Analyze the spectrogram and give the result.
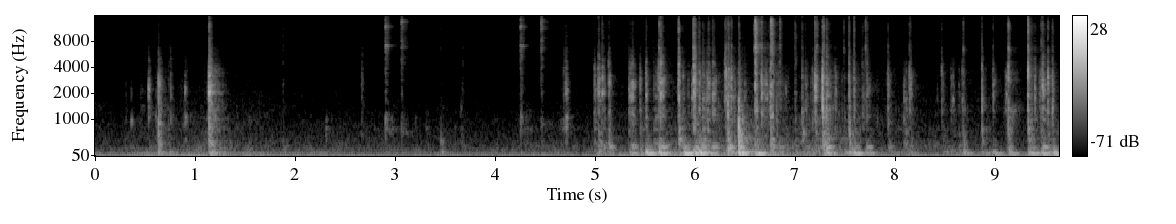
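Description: Fingertips of both hands type quickly on a low-profile plastic computer keyboard. Sparse, soft key clicks at first give way to a dense, louder flurry of fast keystrokes from about 5 to 7 seconds, then ease and pick up again at the end. Each tap has a short, dull low thud with a brief bright click.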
